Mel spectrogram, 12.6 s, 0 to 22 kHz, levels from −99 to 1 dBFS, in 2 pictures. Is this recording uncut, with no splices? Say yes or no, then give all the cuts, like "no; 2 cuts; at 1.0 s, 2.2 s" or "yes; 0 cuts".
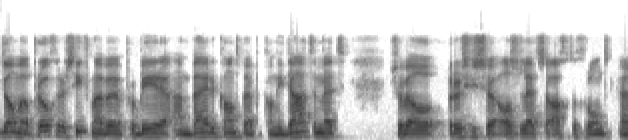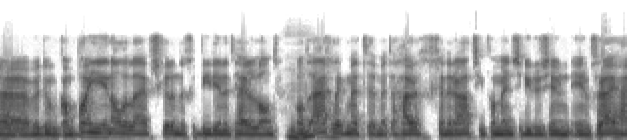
no; 2 cuts; at 6.1 s, 9.0 s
